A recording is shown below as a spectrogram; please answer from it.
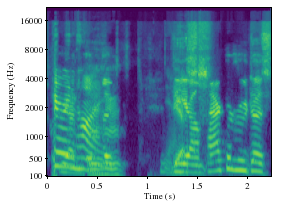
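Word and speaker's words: Ciarán Hinds: I always butcher the pronunciation of this, but is it Kieran? Is it pronounced like a K, a Hines? Kieran Hines. Kieran Hines.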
